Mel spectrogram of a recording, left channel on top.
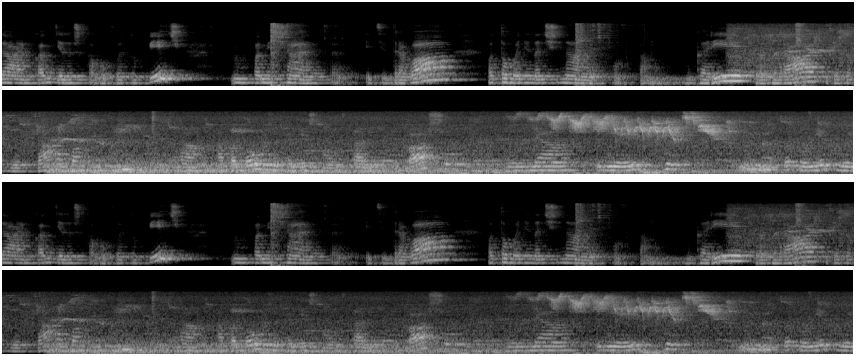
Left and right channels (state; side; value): quieter; right; 4.7 dB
